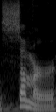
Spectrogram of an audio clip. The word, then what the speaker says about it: summer: aren't all the same so in summer right it's er er er even though it's an e sound it makes the sound er and then with birthday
